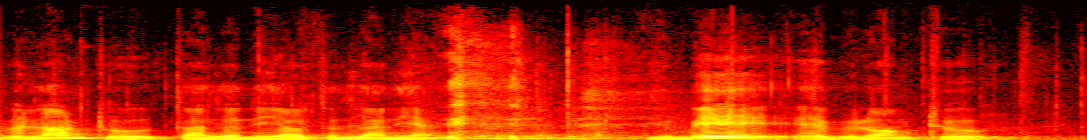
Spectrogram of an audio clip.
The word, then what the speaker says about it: Tanzania: some people say Tanzania some say Tanzania which is the correct pronunciation it is Tanzania Tanzania yes not tanzia I think I have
